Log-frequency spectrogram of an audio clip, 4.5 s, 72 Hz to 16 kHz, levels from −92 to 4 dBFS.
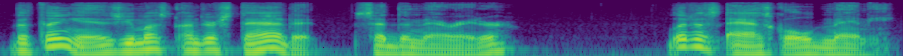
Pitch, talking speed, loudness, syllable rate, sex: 110 Hz, 200 wpm, -17 LUFS, 5.7 syllables/s, male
